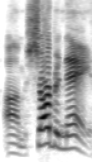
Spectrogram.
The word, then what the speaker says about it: Charbonnet: Charbonnet, excuse me. I said it the wrong way, but because you spelled it that way, it threw me off. Charbonnet, it's supposed to be pronounced like the wine.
